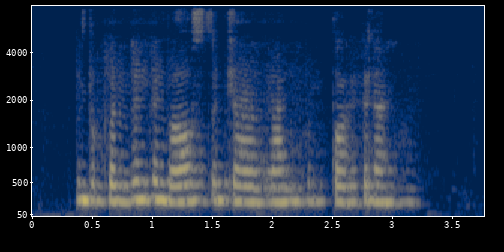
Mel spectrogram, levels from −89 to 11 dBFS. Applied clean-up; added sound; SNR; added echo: neural mask model DeepFilterNet 3.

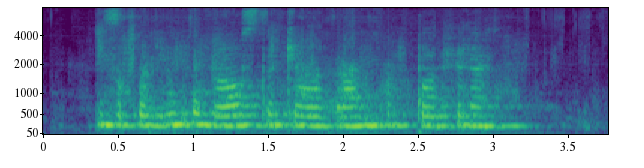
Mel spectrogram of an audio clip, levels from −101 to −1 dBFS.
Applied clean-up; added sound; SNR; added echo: neural separator model SepFormer DNS4.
